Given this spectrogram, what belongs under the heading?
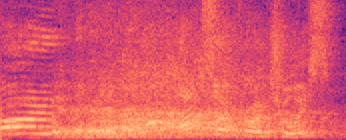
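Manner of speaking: stretched shout. Acted. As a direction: drag it out, hammed-up. Drawn-out shouted line.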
